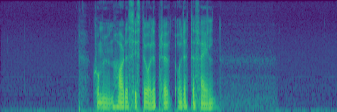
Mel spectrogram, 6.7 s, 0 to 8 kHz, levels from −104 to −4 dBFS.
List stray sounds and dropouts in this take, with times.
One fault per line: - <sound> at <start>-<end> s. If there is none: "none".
none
